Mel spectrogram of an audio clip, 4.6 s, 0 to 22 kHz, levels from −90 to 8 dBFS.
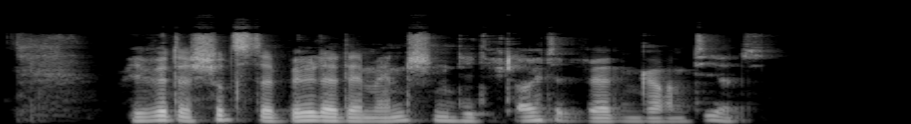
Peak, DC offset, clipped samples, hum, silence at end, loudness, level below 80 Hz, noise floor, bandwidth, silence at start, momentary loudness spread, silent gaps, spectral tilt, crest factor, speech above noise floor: -6 dBFS; under 0.1%; under 0.1%; none; 0.75 s; -26 LUFS; -72 dBFS; under -90 dBFS; 9.6 kHz; 0.1 s; 19 LU; none; -3.5 dB/octave; 22 dB; over 64 dB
